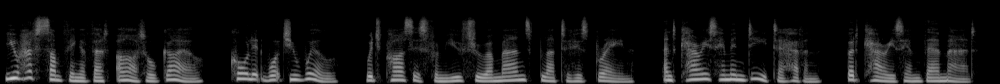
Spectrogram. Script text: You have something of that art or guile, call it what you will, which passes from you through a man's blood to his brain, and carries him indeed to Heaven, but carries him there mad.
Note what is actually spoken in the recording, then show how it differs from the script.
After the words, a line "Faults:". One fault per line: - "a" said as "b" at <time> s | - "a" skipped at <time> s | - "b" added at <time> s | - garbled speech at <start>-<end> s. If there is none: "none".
You have something of that art or guile, call it what you will, which passes from you through a man's blood to his brain, and carries him indeed to Heaven, but carries him there mad.
Faults:
none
